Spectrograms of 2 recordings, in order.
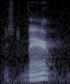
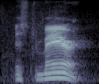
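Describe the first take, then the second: First: Said in the usual way. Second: Calling Mister Mayor! louder across the room. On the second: Real, not acted. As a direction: shout Mister Mayor! after him as he walks off. Calling the mayor who leaves.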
